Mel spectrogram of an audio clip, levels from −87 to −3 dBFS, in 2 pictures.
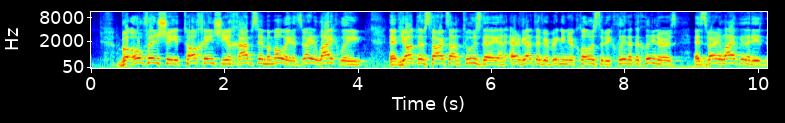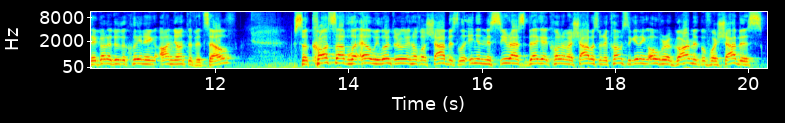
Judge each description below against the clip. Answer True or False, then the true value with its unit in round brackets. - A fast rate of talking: False (170 wpm)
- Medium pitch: False (200 Hz)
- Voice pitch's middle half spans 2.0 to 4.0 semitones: True (3.4 semitones)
